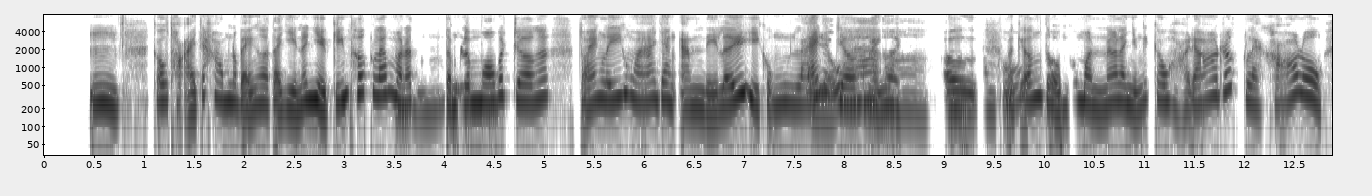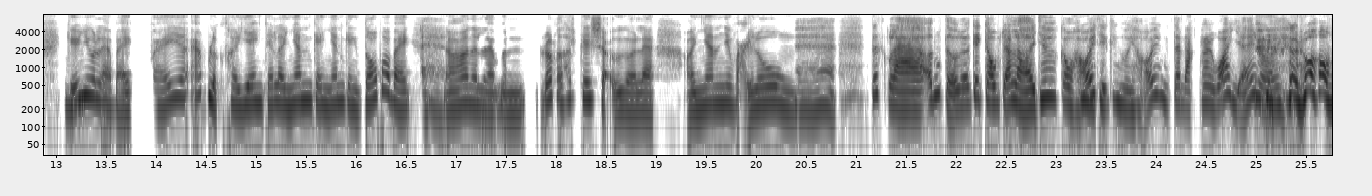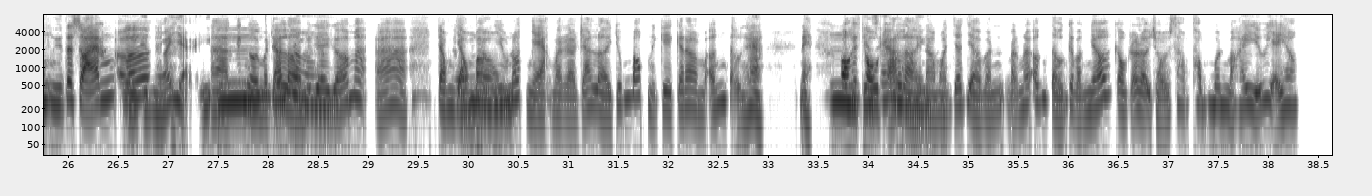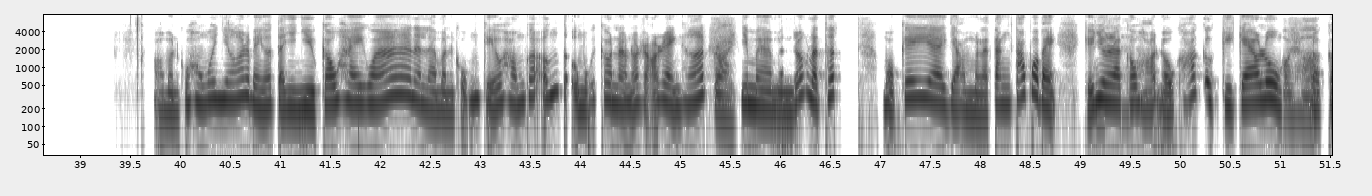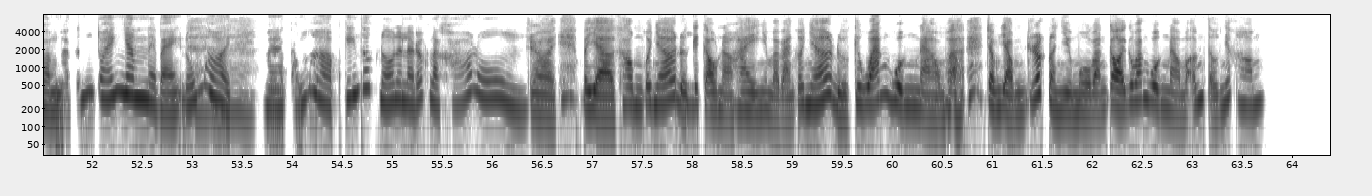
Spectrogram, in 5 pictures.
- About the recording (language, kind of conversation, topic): Vietnamese, podcast, Bạn nhớ nhất chương trình truyền hình nào thời thơ ấu?
- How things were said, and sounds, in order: other background noise; tapping; laughing while speaking: "ừ, đúng hông?"; laugh; tsk; laughing while speaking: "mà"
